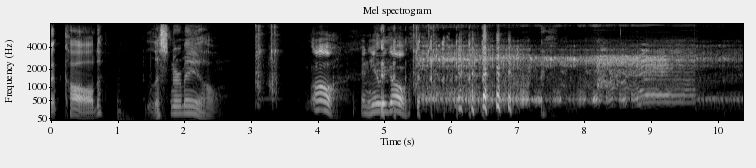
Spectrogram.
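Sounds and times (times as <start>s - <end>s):
speech: 0.0s - 3.3s, 3.9s - 7.0s
laughter: 4.8s - 7.6s
toy Stihl chainsaw electronic sound effect: 5.4s - 10.3s.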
